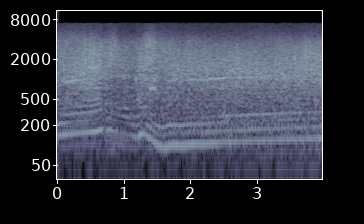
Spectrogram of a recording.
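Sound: car driving past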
